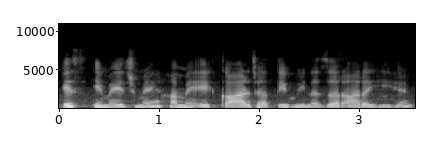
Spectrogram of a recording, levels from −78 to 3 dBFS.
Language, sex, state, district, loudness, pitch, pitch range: Hindi, male, Madhya Pradesh, Dhar, -18 LUFS, 240 Hz, 225-255 Hz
